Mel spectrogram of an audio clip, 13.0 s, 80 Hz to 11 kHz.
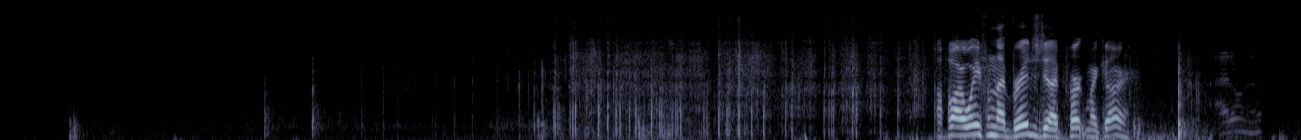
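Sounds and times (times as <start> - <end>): fireworks popping and crackling: 2.6 - 9.7, 11.3 - 12.2.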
